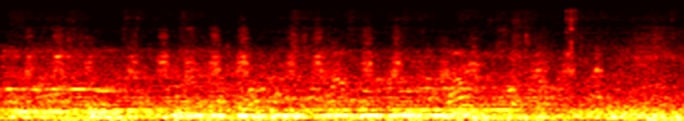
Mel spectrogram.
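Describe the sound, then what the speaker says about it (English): Ducks quack repeatedly at a park setting, a scattered series of calls mixed with steady background chatter and ambient noise, people talking nearby throughout. "Look at all these guys. They're all quacking."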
